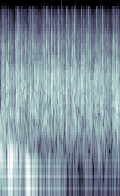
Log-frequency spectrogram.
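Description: An audience applauds loudly for a president at a New Year's reception in New York, thick continuous clapping from many hands filling the room throughout.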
